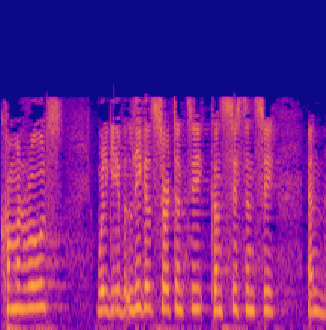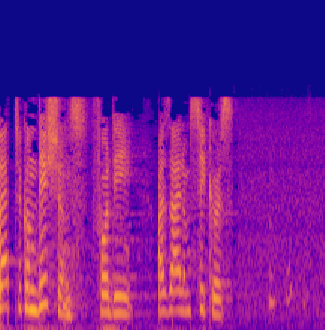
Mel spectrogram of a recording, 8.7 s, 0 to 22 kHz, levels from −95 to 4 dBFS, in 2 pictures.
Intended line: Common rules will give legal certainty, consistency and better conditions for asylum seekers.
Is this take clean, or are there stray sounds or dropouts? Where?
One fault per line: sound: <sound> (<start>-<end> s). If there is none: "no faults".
sound: laugh (7.9-8.5 s)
